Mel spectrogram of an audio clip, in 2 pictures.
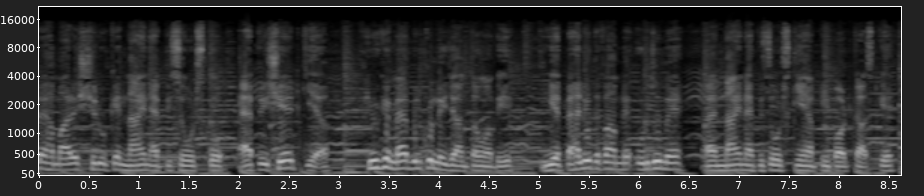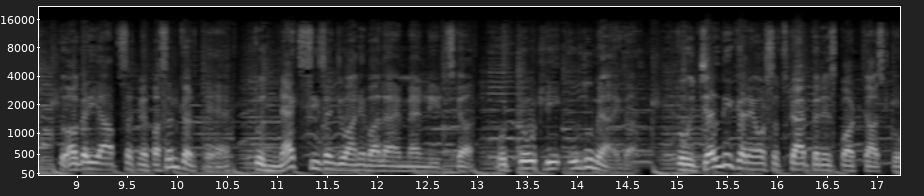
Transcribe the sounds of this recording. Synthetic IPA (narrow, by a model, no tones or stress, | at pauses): neɦɐmaːɾeʃʊɾukenaːɪneːpɪsoːɖzkoɛpɾiːʃieːʈkijaːkjõːk̬imɛ̃ːbɪlkʊlnɐɦĩd͡ʒaːnt̪aɦũɐbʱijepɛɦlid̪ɐfaɦɐmneʔʊɾd̪umẽ | naːɪneːpɪsoːɖz̥kieɦɐpnipɔːɖkaːsʈ̚ket̪oɐɡəɾjeaːpsɐkʰmẽpɐsə̃nd̪kɐɾt̪eɦɛ̃t̪onɛksʈsiːzə̃nd͡ʒoːaːneʋaːlaɦɛmɛ̃ːnliːɖz̥kaʋoʈoːʈliʊɾd̪umẽa̰ːḛːɡa̰ːt̪oːd͡ʒɐld̪ikɐɾẽɔːɾsɐbskɾaːɪb̚kɐɾẽɪspɔːɖkaːsʈkoː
